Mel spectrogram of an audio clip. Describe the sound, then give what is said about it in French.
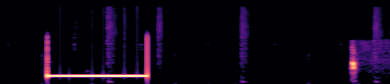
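A telephone busy tone after a hang-up: one steady, fairly loud beep lasting about a second, bracketed by clicks, then quiet with a few faint handling noises near the end. “Non, mais monsieur, euh, répondez, arrêtez de me raccrocher au nez à chaque fois que je vous pose une question.”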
